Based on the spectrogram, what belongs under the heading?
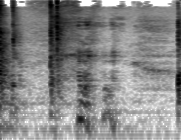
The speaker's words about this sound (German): Genau wir, genau, wir geben uns jetzt immer selber Applaus. Das finde ich auch gut. Lass uns das so beibehalten.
